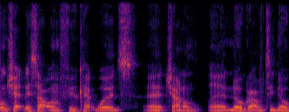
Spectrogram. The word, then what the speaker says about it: Phuket: for Freddie Phuket yes it's spelled with an H but we don't pronounce it it hi all right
